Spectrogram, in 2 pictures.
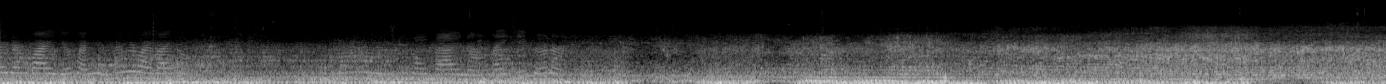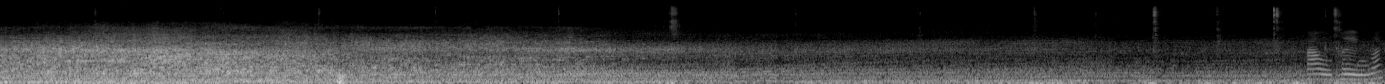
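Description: A helicopter flies overhead, its rotor thumping loudly and then slowly fading.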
